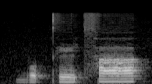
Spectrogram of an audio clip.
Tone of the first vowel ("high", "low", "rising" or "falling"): low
